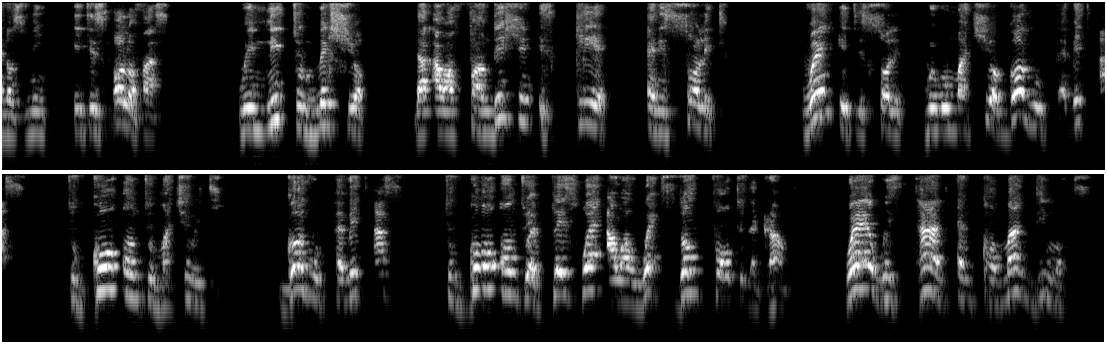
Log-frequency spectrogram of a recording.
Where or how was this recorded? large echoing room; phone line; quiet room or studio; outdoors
large echoing room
